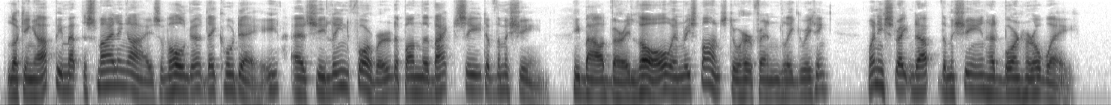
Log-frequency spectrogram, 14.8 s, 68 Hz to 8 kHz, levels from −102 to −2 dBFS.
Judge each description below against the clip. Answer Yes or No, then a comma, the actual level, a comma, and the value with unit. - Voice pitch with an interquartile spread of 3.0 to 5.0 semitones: Yes, average, 3.6 semitones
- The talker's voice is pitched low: Yes, low, 120 Hz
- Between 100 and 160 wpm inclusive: No, average, 170 wpm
